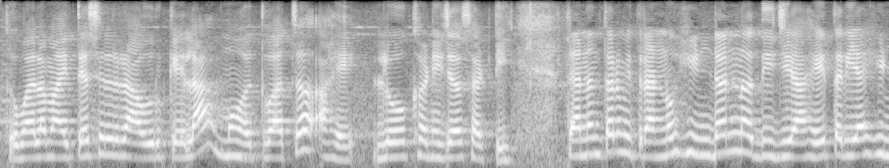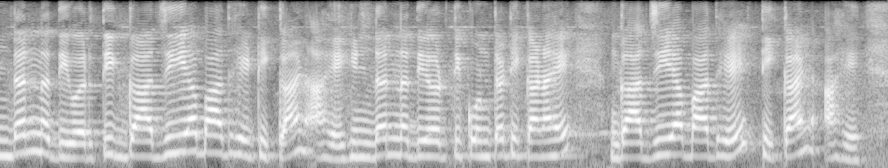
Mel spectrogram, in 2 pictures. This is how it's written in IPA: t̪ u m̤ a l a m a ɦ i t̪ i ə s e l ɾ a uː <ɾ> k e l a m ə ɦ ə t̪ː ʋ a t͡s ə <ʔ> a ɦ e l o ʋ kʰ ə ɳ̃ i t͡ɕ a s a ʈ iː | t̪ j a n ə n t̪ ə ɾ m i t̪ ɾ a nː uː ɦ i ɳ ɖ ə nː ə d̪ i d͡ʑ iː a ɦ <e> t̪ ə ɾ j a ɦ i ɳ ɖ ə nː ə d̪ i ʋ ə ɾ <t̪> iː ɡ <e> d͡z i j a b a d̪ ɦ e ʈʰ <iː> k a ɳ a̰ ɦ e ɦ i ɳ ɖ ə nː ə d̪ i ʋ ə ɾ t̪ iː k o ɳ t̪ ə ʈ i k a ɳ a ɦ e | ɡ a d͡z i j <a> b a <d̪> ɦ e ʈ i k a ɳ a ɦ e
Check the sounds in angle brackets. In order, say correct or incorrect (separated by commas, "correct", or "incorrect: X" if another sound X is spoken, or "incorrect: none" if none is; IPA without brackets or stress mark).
correct, correct, correct, correct, incorrect: a, incorrect: i, correct, correct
